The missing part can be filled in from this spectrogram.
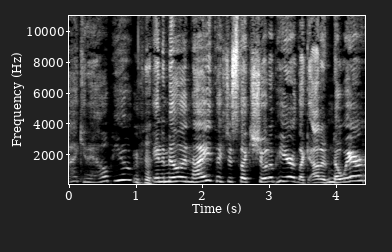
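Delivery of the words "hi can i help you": soft-spoken, gentle, mild-mannered voice. Commenting on a woman greeting would-be robbers, imitating her soft voice. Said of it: "I like how she's so soft".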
